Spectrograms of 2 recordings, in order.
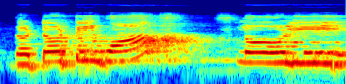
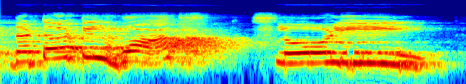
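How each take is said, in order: First: Slow sing-song classroom chant. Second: Slow emphatic reading. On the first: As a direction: chant it like a nursery rhyme. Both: Shown as a demonstration. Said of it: "Yeah, children, listen".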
